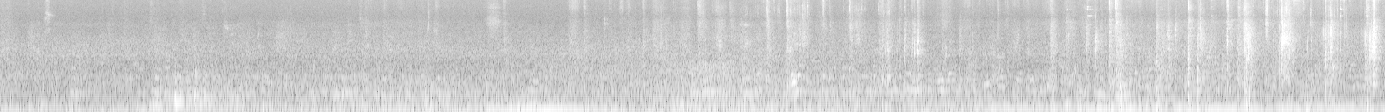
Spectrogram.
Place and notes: lech, arlberg, at church entrance
At the main entrance of the church, some people leaving and entering the church. The sound of the queeky wooden door and the ski shoes and ski sticks that the people wear.
international soundscapes - topographic field recordings and social ambiences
